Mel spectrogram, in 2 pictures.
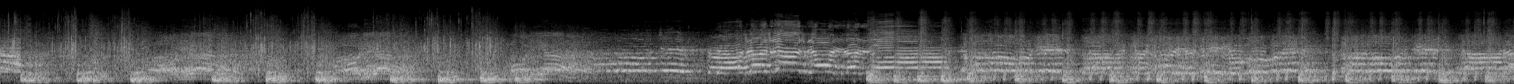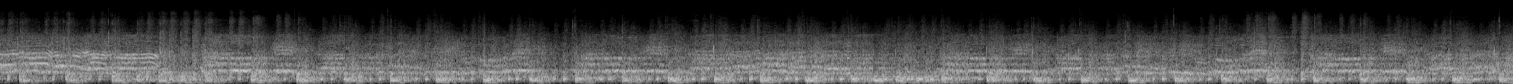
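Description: Football supporters chanting and singing in unison, driven by a steady bass-drum beat. The drum drops out briefly about a third of the way through, then the chant picks up again at full strength.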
